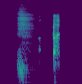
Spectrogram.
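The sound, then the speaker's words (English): A man coughs over a phone line: a rough, drawn-out cough, a tiny catch, then a second short, sharp cough, slightly muffled, with a faint low hum beneath. “Oh, he coughing, y'all. He is coughing.”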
